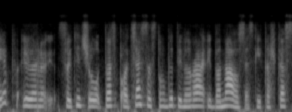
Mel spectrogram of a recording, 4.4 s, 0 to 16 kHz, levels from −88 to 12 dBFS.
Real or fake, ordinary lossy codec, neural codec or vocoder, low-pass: fake; Opus, 16 kbps; codec, 16 kHz, 0.5 kbps, FreqCodec, larger model; 7.2 kHz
